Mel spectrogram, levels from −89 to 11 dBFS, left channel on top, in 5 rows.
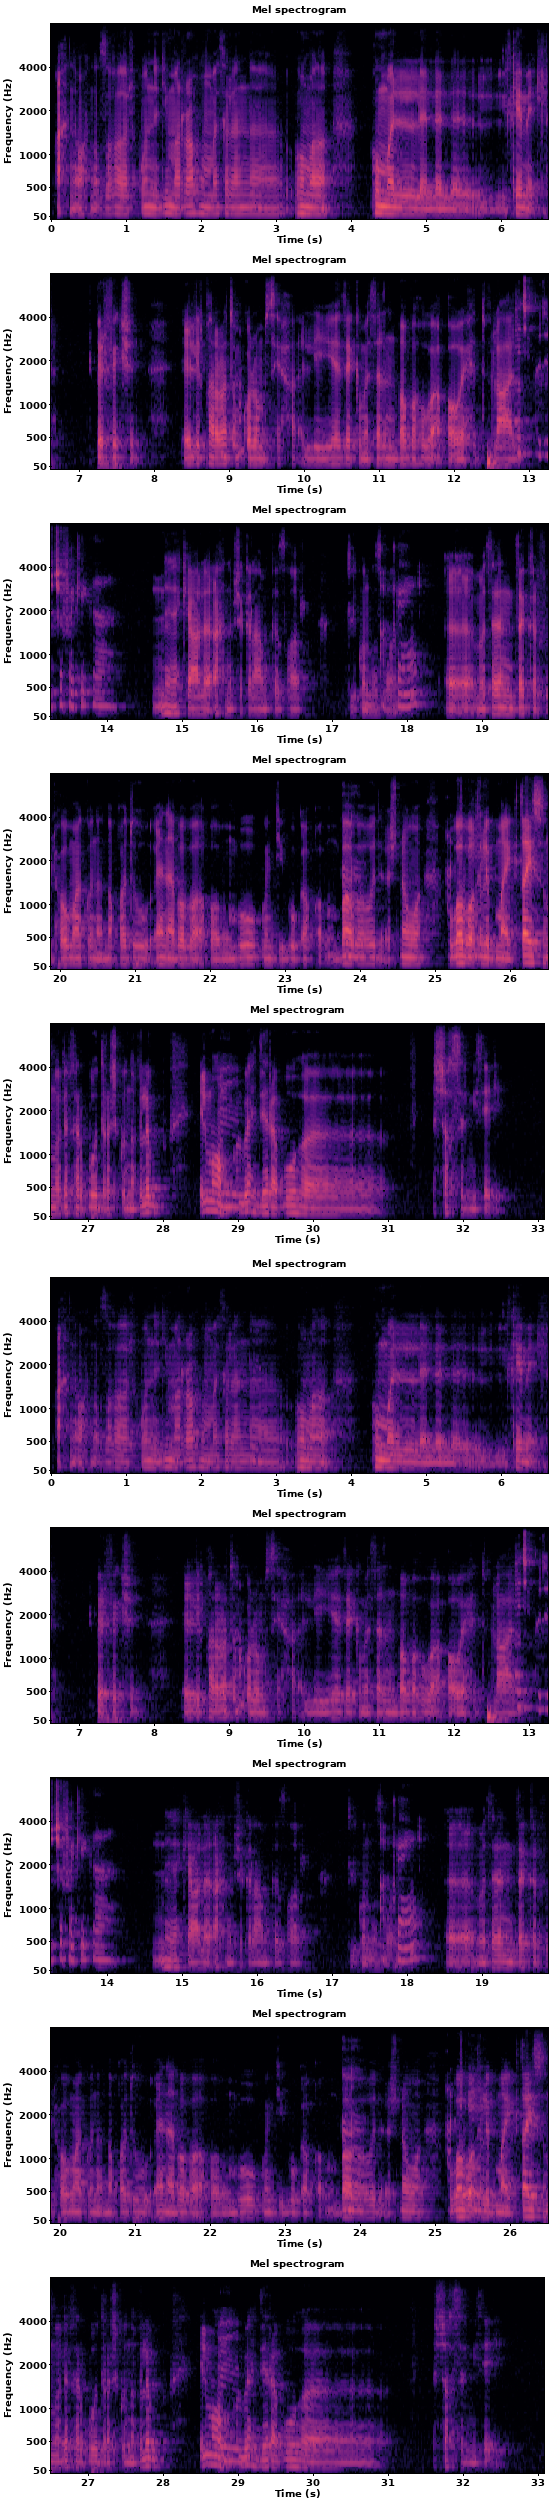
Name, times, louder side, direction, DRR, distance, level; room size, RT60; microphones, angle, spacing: voice 1, 0.1-4.0 4.3-6.7 7.2-12.9 14.6-16.6 17.2-17.9 18.5-31.0 31.6-32.5, left 4 dB, 80° left, 0.6 m, -35 dB
voice 2, 12.8-14.1 17.6-18.2 23.7-24.1 25.1-25.6 28.7-29.1, equal, 5° right, 0.4 m, -39 dB
9.6 x 5.4 x 3.1 m
head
